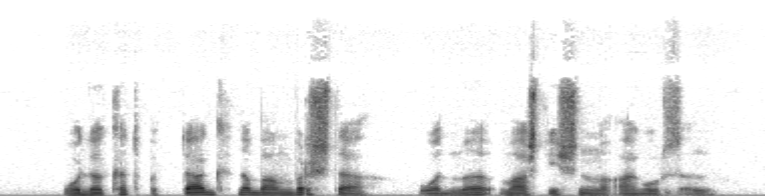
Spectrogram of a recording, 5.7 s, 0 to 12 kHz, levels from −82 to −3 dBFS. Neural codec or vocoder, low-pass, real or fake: codec, 24 kHz, 0.9 kbps, WavTokenizer, medium speech release version 2; 10.8 kHz; fake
